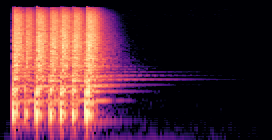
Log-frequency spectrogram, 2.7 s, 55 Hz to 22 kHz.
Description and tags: Snare Drum, Multi Hits, A (H1)
Raw audio of striking a snare drum multiple times with a wooden drumstick. I recorded this simultaneously with a Zoom H1 and Zoom H4n Pro to compare the quality. The recorders were about 50cm away from the drum.
An example of how you might credit is by putting this in the description/credits:
The sound was recorded using a "H1 Zoom recorder" on 31st October 2017.
drums, percussion, drumstick, hit, hits, snare, drum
